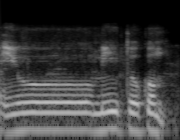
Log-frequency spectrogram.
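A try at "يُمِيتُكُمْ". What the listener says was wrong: হয় নাই ভাইয়া। ইউটা ফাস্ট করতে হবে হরকত। মিটা লং করতে হবে। ইউ মি তুটা ফাস্ট করতে হবে। হ্যাঁ, তুকুম তুকুম তুকুম তুকুম।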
